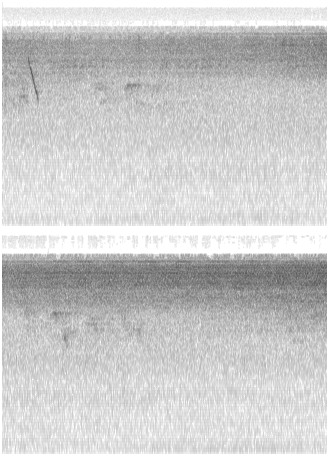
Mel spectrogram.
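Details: Dog-day cicada (Neotibicen canicularis) producing a high, hissing buzz that starts fairly soft and steadily grows louder across the clip, with faint outdoor background sounds.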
